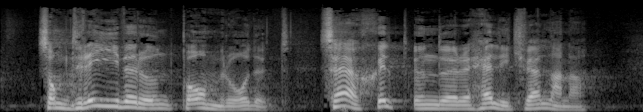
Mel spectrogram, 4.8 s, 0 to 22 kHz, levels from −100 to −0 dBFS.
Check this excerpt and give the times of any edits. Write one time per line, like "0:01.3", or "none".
0:03.1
